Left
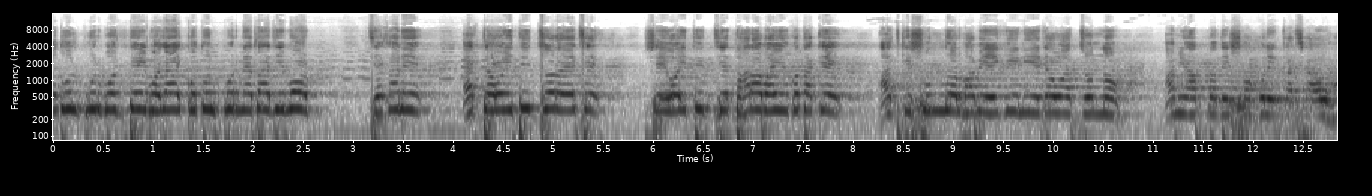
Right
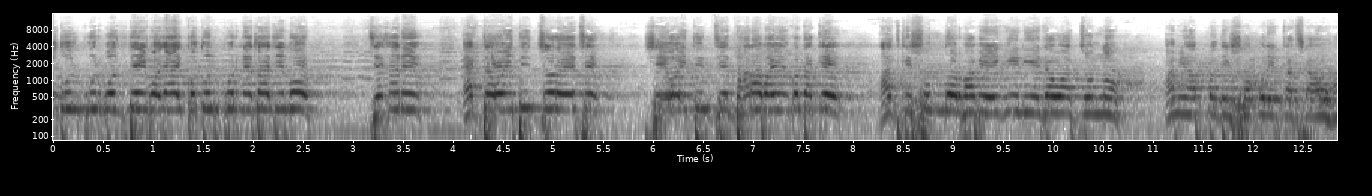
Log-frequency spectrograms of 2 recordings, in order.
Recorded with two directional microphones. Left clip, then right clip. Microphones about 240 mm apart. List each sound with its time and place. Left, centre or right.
0.0 s a man's voice: left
